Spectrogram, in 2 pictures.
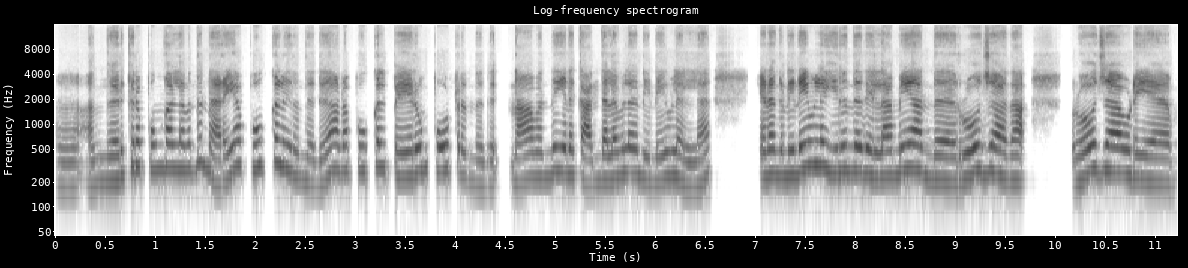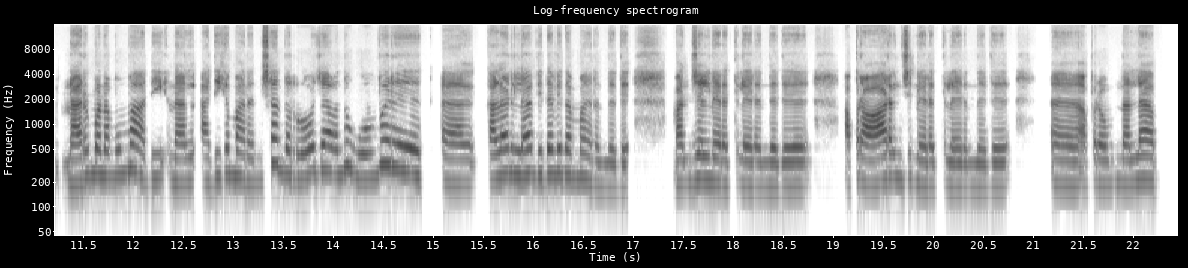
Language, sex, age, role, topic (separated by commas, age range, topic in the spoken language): Tamil, female, 35-39, guest, உங்களுக்குப் பிடித்த மலைப்பயணம் பற்றி சொல்ல முடியுமா?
